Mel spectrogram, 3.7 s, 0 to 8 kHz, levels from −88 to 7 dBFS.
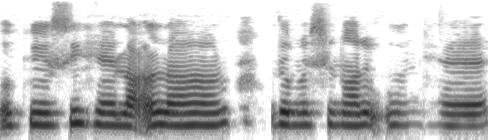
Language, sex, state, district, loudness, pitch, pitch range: Hindi, female, Bihar, Sitamarhi, -16 LUFS, 225 Hz, 220-230 Hz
